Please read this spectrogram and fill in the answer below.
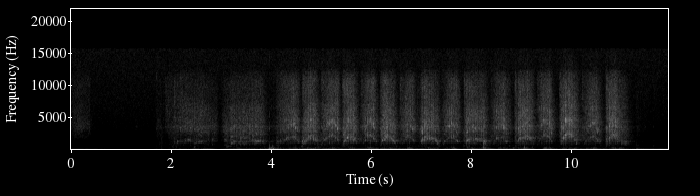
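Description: Quick, rhythmic rubbing and rustling strokes, about three a second, from hands working at the wrapping of a sealed trading card box; it starts about two seconds in and stops shortly before the end.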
